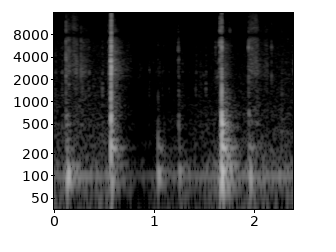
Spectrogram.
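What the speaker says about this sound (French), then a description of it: "il peut couper les cartes autant de fois qu'il veut comme ceci" A deck of playing cards is cut by hand during a card trick. Several sharp, close taps and slaps come at irregular intervals with quiet between them, and nobody speaks.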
